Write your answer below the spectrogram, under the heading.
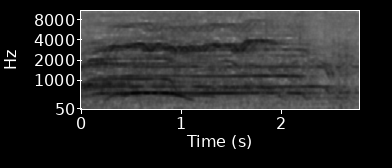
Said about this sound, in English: So give yourselves a round of applause for all the amazing work that you're doing. Thank you so much.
